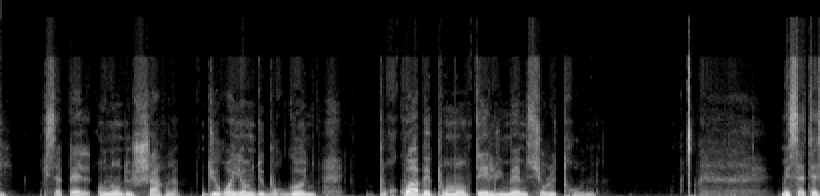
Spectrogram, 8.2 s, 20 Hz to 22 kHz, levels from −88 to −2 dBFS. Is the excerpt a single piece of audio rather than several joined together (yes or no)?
yes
